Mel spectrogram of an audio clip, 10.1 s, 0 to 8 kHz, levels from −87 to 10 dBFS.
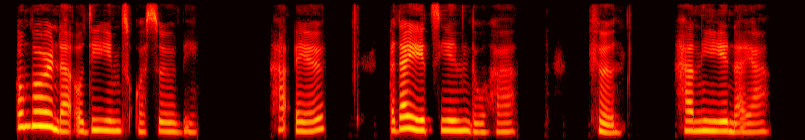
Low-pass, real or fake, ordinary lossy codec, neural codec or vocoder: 7.2 kHz; fake; none; codec, 24 kHz, 0.9 kbps, WavTokenizer, small release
